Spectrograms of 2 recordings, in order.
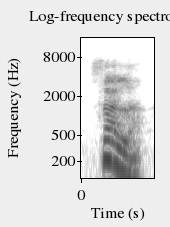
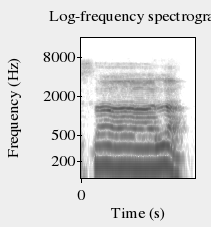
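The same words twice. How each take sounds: First: The vowel is said short. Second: The vowel is said long. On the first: It means to work. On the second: It means to stay.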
